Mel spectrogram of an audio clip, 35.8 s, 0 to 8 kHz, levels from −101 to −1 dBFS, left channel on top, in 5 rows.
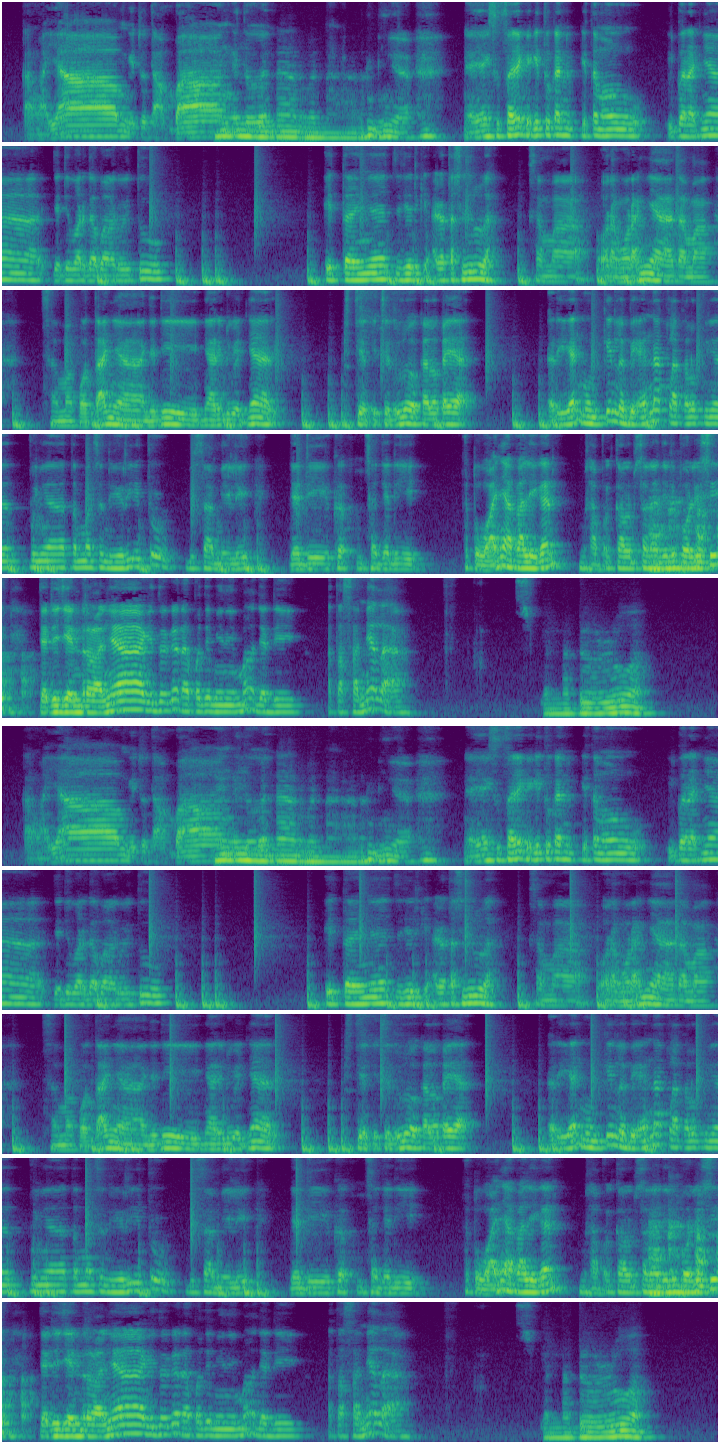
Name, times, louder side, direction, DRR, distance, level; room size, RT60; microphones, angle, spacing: voice 1, 0.2-2.7 3.6-8.8 10.4-12.1 12.5-14.5 14.8-17.1 17.9-19.1 19.8-24.0 24.4-25.7 26.2-28.7 29.0-31.6 32.0-32.7, left 2 dB, 50° left, 0.6 m, -25 dB
voice 2, 2.1-3.7 27.9-28.8 34.0-35.1, right 1 dB, 40° right, 1.1 m, -25 dB
sound 1, 8.1-8.2 8.6-8.7 8.9-9.4 9.7-9.8 10.2-10.3 10.7-10.8 11.0-11.5 11.8-11.9 12.3-12.4 12.8-12.9 13.1-13.6 13.9-14.0 14.4-14.5 15.0-15.7 16.0-16.1 16.5-16.7 17.1-17.2 17.3-17.8 18.1-18.2 18.6-18.8 19.2-19.3 19.4-19.9 20.2-20.3 20.7-20.9 21.3-21.4 21.5-22.0 22.3-22.4 22.9-23.0 23.4-23.5 23.6-24.2 24.4-24.5, equal, 80° right, 1.2 m, -32 dB
5.6 x 2.5 x 3.8 m
head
